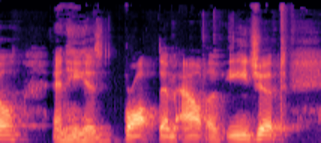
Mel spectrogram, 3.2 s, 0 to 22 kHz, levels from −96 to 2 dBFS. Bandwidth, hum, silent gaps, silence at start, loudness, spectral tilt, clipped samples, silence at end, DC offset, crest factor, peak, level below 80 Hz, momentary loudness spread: 19 kHz; none; none; 0 s; -16 LUFS; -4.5 dB/octave; under 0.1%; 0 s; under 0.1%; 16 dB; 0 dBFS; -54 dBFS; 11 LU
